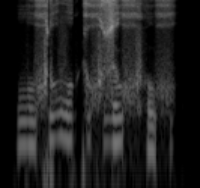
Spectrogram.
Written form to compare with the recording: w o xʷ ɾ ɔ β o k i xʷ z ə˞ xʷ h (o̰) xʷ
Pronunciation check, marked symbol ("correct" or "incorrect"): incorrect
